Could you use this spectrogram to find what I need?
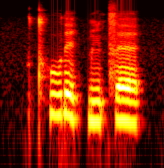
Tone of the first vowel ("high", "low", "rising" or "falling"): high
